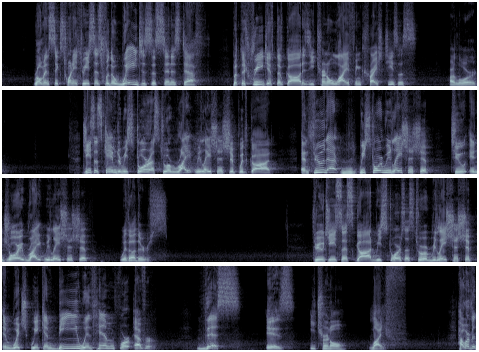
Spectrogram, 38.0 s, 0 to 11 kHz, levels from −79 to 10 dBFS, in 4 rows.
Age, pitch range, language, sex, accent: 50-69, 160-225 Hz, Japanese, male, American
